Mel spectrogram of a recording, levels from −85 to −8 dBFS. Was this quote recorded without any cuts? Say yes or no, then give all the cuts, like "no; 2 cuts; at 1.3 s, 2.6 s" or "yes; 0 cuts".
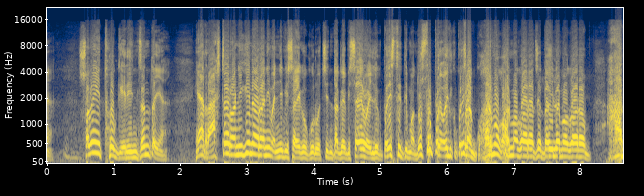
no; 1 cut; at 6.3 s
